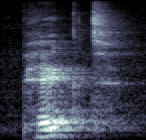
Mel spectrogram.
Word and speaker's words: picked: if you're correct and they are pronounced painted picked and palmed painted picked and palmed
